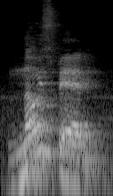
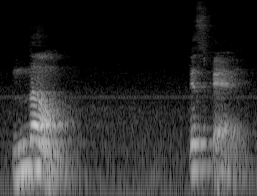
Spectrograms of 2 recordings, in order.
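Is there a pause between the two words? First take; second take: no; yes. First: The two words run together without a pause. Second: There is a pause between the two words. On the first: Tell the listener not to wait. "ou não" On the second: Refuse, then ask the listener to wait. "Uma vírgula pode ser uma pausa"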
